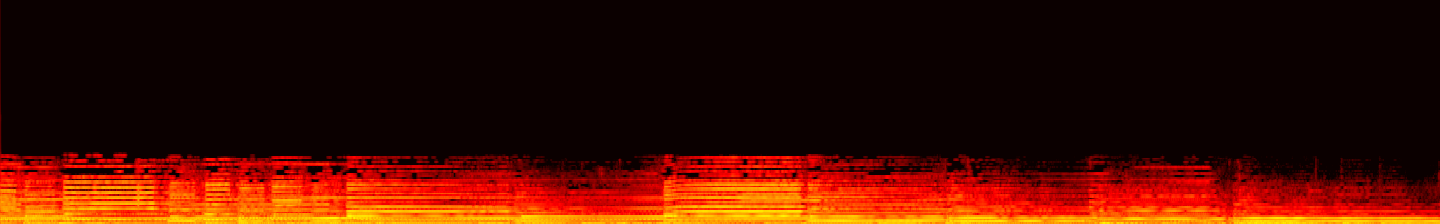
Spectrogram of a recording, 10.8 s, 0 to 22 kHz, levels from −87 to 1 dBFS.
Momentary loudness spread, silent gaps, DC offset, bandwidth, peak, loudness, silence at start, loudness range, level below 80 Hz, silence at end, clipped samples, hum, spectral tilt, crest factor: 8 LU; none; under 0.1%; 7.2 kHz; -10 dBFS; -26 LUFS; 0 s; 4 LU; -38 dBFS; 0 s; under 0.1%; none; -5.5 dB/octave; 16 dB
